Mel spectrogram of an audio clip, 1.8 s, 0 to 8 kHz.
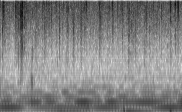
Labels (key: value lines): label: biophony, midshipman
recorder: SoundTrap 500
